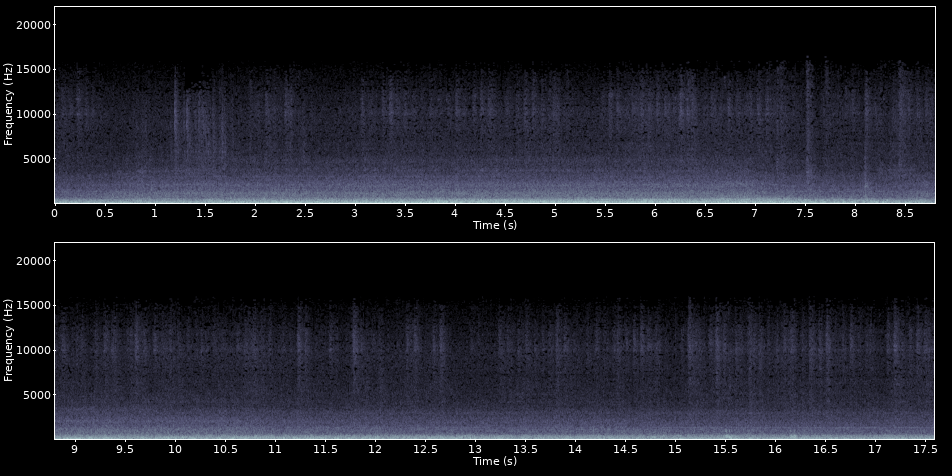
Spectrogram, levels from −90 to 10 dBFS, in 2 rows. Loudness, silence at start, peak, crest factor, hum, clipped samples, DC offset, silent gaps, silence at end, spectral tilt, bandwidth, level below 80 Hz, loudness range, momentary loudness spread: -25 LUFS; 0 s; -8 dBFS; 16 dB; none; under 0.1%; under 0.1%; none; 0 s; -8.5 dB/octave; 13.5 kHz; -30 dBFS; 7 LU; 8 LU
